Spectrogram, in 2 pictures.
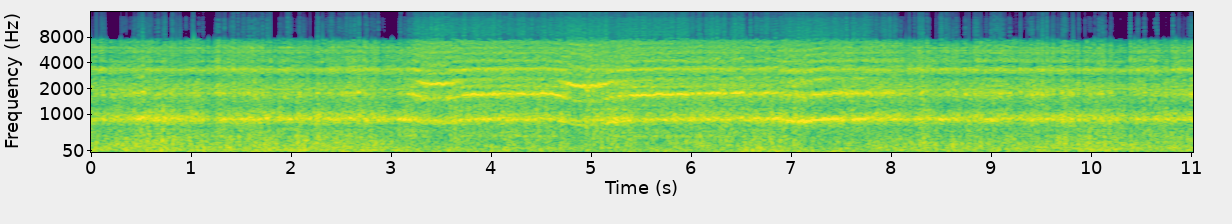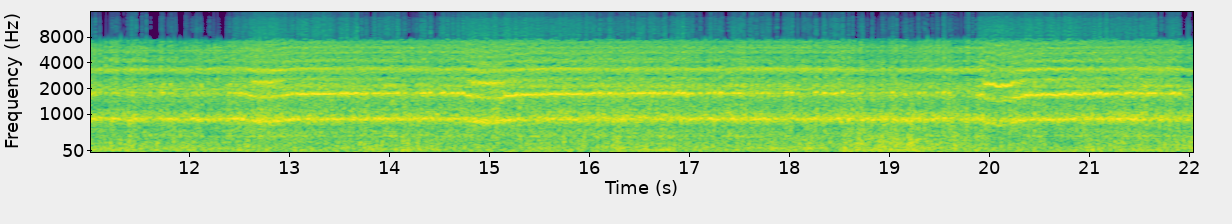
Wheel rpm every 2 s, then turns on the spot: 230, 230, 220, 230, 230, 230, 230, 230, 230, 230, 230.
none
